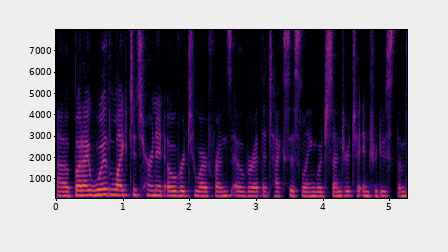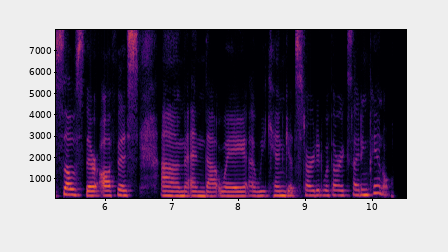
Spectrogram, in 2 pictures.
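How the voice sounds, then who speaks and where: Woman career coach for a welcome, steady upbeat delivery, flat pitch, video-call audio. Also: moderate pace. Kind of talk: event welcome and announcements. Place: home or office on a video call.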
